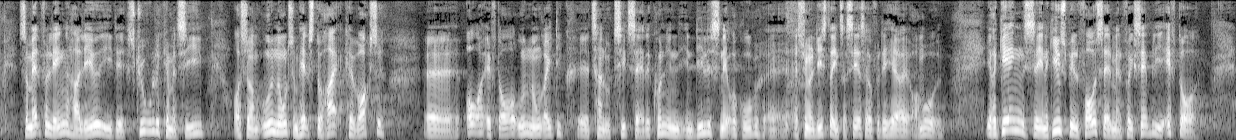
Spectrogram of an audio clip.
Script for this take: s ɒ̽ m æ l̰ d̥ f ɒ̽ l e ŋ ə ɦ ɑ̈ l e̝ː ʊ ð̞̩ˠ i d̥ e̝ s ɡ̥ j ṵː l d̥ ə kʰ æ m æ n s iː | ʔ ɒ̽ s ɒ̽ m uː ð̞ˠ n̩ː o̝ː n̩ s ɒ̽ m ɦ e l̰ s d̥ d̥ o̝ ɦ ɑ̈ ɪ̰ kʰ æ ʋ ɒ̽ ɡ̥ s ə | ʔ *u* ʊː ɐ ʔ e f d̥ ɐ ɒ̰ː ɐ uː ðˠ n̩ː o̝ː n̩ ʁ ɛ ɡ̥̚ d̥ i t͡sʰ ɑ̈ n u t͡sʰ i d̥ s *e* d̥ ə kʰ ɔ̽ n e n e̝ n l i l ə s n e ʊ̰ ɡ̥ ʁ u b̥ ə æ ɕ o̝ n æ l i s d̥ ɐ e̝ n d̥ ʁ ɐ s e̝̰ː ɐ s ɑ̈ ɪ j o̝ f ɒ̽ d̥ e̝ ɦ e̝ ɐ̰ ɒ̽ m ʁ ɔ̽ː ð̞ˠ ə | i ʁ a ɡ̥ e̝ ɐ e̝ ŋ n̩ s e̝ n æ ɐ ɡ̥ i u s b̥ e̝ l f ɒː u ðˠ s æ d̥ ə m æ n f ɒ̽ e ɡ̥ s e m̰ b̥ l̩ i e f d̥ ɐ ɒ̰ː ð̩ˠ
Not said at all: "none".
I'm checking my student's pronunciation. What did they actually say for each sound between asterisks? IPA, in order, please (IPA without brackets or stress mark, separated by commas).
ɒ, æ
